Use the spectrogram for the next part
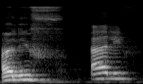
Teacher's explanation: आ को लंबा नहीं करना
